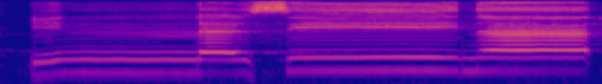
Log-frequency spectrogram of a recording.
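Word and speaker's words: İnne sina (إِنْ نَسِينَا): İnne sina deniyor. Şu met harfi okunmuyor. Biz burada met harfini okuyacağız. İnne sina. İnne sina diye burayı çekiyoruz.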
